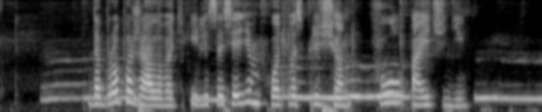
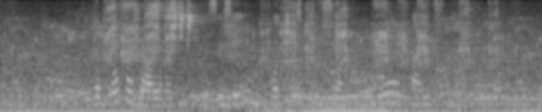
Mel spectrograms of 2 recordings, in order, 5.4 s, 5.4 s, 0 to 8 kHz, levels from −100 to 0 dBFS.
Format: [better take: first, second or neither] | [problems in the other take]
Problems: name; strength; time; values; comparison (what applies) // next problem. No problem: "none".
first | background sound (Bird); 4 dB above the speech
